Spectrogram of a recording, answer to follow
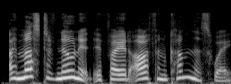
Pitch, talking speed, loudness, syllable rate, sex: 255 Hz, 310 wpm, -16 LUFS, 6.2 syllables/s, female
